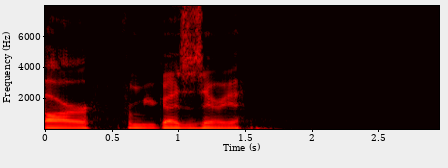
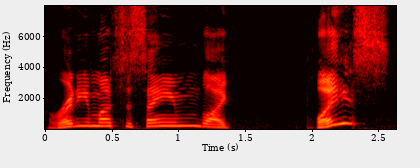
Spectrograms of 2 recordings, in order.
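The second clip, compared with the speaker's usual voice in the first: much higher, puzzled, rising to the end; baffled question; 10 semitones higher than usual. Retold or imitated. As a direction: ask the two players in disbelief. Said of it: "I was like".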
